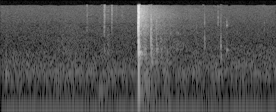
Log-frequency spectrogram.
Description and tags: I recorded a sound of breaking a twig in the forest.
